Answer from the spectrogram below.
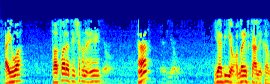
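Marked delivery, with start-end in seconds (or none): none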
